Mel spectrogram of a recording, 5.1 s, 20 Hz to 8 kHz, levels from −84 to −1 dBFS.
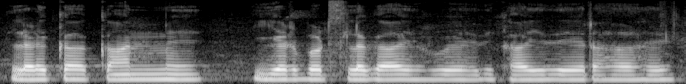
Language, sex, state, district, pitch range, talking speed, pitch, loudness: Hindi, male, Uttar Pradesh, Lalitpur, 130-135 Hz, 115 wpm, 135 Hz, -15 LUFS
